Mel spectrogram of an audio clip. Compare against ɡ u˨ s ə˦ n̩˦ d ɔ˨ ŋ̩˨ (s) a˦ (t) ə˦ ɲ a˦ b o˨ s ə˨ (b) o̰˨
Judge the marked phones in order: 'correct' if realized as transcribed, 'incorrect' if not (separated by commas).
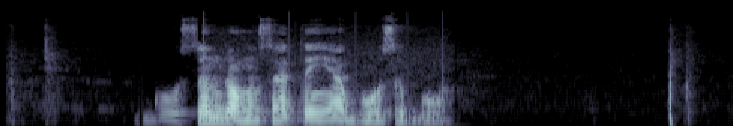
correct, correct, correct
